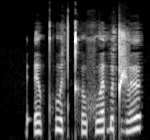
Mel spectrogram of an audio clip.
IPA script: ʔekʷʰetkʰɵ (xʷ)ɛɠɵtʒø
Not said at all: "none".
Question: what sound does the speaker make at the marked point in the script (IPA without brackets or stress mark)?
xʷ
